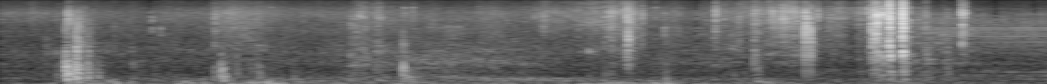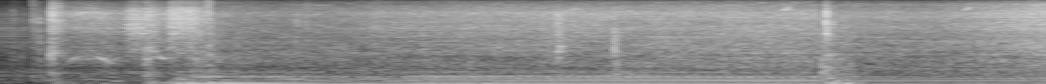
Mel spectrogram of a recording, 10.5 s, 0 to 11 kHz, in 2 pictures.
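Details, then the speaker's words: 2006 Chevy HHR with 125k miles, started on a booster pack with a weak battery and almost no fuel, catches and settles into a smooth, even, steady idle with no knocks or misses; normal idle. "as you can hear first like a kitten man can't fault it"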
